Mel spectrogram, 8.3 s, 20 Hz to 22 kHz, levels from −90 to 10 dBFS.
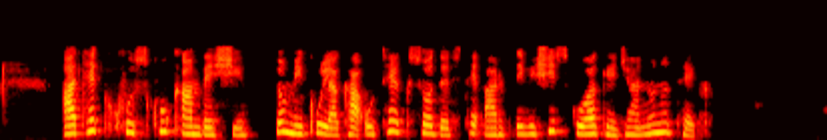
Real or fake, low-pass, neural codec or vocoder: real; 5.4 kHz; none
